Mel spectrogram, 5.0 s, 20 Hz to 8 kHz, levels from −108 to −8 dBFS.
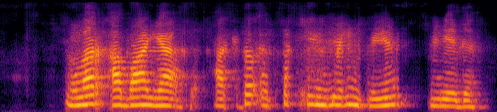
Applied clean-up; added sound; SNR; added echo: neural mask model Resemble Enhance denoiser.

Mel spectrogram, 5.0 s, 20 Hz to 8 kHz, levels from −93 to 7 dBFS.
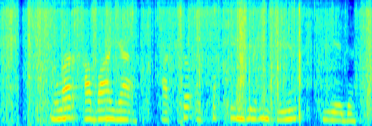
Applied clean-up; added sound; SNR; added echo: none; Crumpling, crinkling; -2 dB; none.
